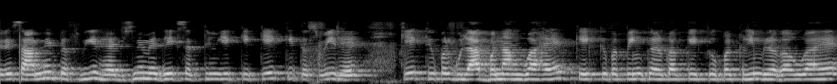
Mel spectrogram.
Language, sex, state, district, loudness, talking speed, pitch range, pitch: Hindi, female, Uttar Pradesh, Budaun, -18 LUFS, 255 wpm, 235-255 Hz, 245 Hz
